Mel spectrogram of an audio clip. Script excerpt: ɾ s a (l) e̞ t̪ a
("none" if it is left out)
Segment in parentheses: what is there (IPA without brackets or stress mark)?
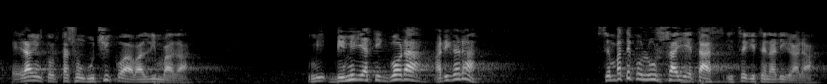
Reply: ʎ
